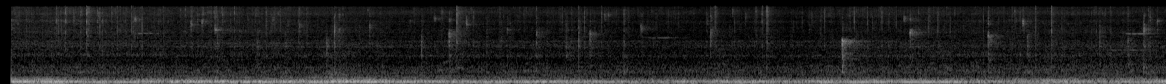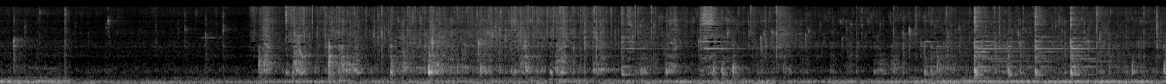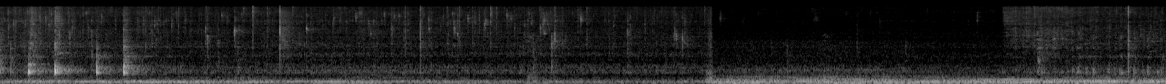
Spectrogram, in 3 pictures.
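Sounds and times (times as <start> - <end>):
garlic sizzling in oil: 0.1 - 30.5, 32.9 - 34.9
spoon scraping a pot: 14.2 - 24.8
steady low hum: 30.4 - 33.7.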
